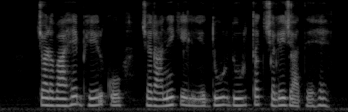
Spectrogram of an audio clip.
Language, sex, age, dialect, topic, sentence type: Hindi, female, 56-60, Marwari Dhudhari, agriculture, statement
